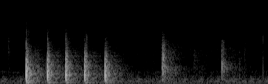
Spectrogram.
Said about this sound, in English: I went upstairs, opened a bottle, and waited for your knock on my door, Commodore.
